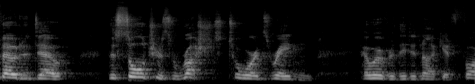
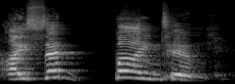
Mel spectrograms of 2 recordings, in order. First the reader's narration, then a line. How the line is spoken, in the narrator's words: the captain shouted out of utter fury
